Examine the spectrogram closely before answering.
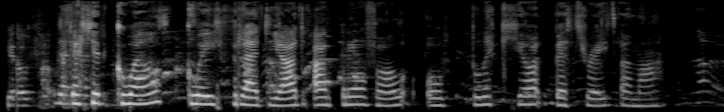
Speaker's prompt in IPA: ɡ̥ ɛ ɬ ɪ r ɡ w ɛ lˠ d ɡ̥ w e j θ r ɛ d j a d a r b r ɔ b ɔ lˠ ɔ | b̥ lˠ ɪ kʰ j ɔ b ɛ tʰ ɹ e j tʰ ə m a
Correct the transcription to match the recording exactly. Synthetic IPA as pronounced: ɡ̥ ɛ ɬ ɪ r ɡ w ɛ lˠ d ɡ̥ w e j θ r ɛ d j a d a r b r ɔ v ɔ lˠ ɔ | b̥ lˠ ɪ kʰ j ɔ b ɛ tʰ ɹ e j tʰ ə m a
